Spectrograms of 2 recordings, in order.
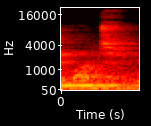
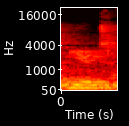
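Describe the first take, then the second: First: It sounds like the word 'mutt'. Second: It sounds like the word 'mute'. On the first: "I've heard some people say mutt" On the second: "I pronounce it mute"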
